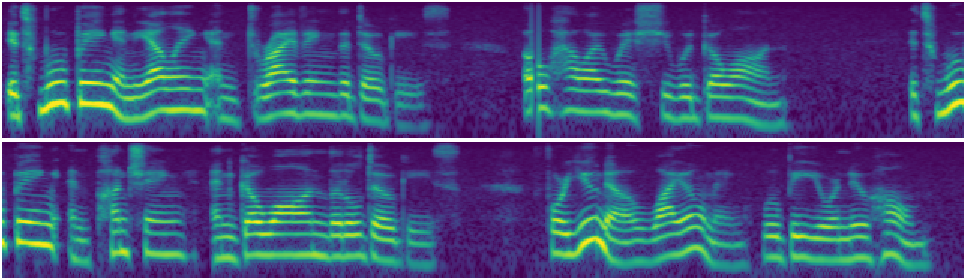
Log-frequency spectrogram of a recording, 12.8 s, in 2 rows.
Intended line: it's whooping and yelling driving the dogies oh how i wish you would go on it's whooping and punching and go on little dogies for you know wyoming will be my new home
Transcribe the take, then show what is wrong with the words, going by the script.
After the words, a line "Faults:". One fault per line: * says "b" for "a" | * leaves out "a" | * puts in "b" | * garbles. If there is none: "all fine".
it's whooping and yelling and driving the dogies oh how i wish you would go on it's whooping and punching and go on little dogies for you know wyoming will be your new home
Faults:
* puts in "and"
* says "your" for "my"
